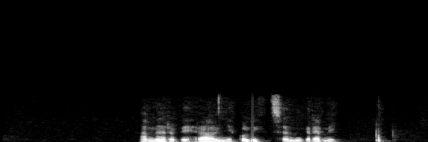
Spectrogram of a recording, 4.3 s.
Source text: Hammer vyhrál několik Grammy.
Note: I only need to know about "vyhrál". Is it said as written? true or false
true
